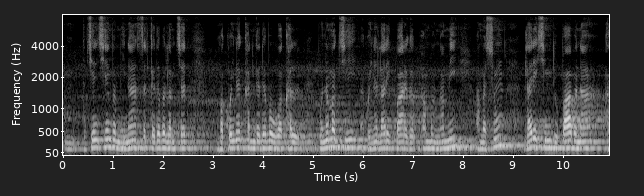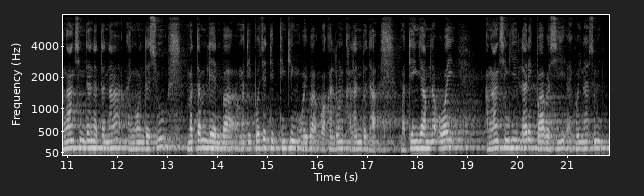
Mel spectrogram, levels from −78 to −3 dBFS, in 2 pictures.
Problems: background sounds at intervals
